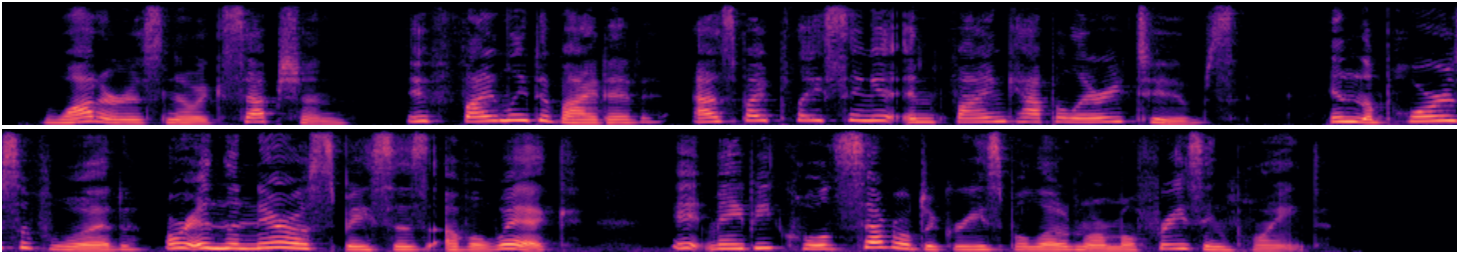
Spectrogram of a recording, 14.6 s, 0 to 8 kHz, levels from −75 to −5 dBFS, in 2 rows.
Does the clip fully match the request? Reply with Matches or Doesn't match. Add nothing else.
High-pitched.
Matches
